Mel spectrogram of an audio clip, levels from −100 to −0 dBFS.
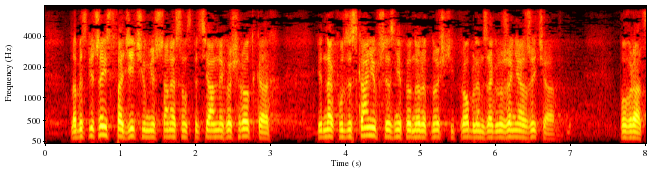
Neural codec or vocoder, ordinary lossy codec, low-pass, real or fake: none; none; 7.2 kHz; real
